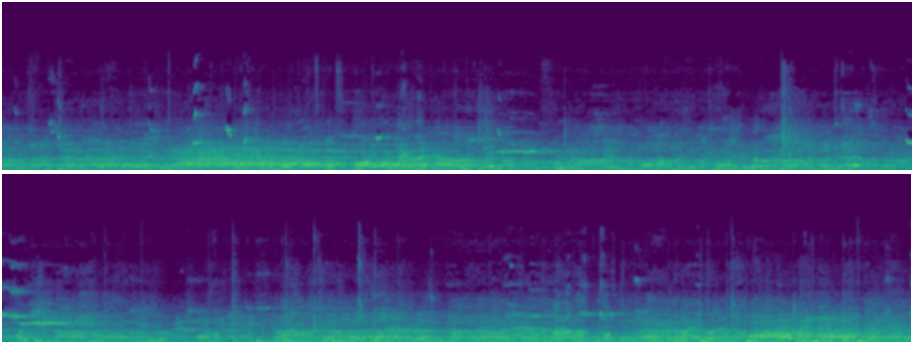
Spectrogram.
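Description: A crowd of young people chatters and cheers in a large echoing hall.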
